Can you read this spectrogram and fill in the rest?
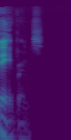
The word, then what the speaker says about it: Abrahams: Yeah, it's Abrams. – They have it Abrahams. Am I just saying it wrong? Is it pronounced Abrams? – It's pronounced Abrams.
